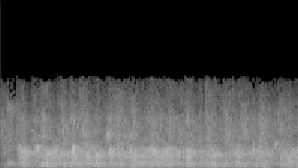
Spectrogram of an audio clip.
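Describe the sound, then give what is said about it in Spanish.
Sustained applause to the Lord from a crowd during a Spanish-language sermon, a dense, steady wash of many hands clapping at once that stays loud and even for several seconds with no voices standing out. “Dele un aplauso gigante al Señor.”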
